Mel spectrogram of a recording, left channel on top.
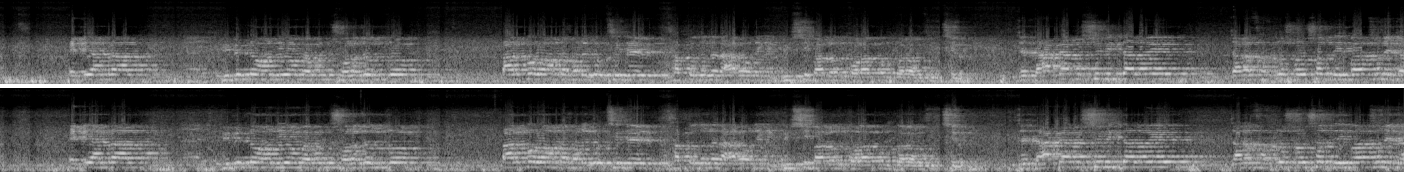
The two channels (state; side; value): noise; left; rumble, 12 dB below the sound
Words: এটি আমরা বিভিন্ন অনিয়ম এবং ষড়যন্ত্র, তারপরও আমরা মনে করছি যে ছাত্রদলের আরো অনেক বেশি ভালো ফলাফল করা উচিত ছিল। যে ঢাকা বিশ্ববিদ্যালয়ে যারা ছাত্র সংসদ নির্বাচনে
